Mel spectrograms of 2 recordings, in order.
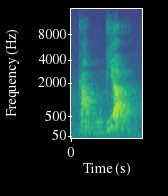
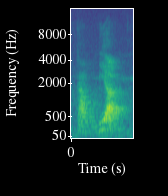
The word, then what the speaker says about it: cambiar: Cambiar. As you can see, the stress is in the letter A, right? Letter A. Cambiar.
